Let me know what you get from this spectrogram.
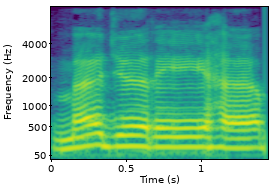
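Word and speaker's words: مجراها: Adapun ketika kita membaca huruf ro di situ imalah re, maka dibacanya dengan ro tipis ya atau tarqiqo. Sehingga dibacanya Bismillahi majreha, bukan majre. Jangan terlalu tebal, ya tipis saja.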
